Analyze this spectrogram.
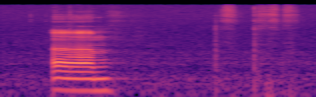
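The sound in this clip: Math terms being written out by hand: a brief hummed vocal sound, then a few short, faint scratchy pen strokes against a quiet background.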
